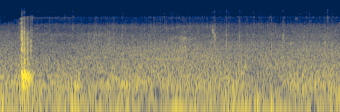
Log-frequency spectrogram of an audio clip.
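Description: Steady rush of wind and rain on the microphone, with one sharp knock about a third of a second in.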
